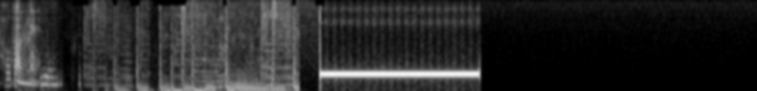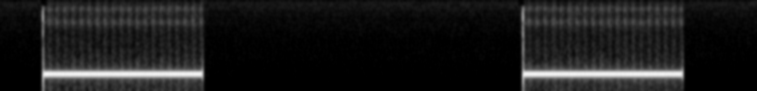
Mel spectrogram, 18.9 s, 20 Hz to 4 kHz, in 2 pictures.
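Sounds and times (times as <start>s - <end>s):
phone dialing noise: 4.0s - 6.0s, 10.0s - 12.0s, 16.0s - 18.0s.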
